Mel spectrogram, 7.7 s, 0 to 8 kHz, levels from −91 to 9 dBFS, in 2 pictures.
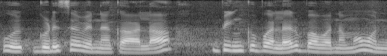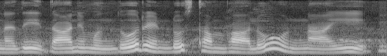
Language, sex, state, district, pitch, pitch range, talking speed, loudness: Telugu, female, Telangana, Hyderabad, 165 Hz, 150-200 Hz, 95 wpm, -16 LUFS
